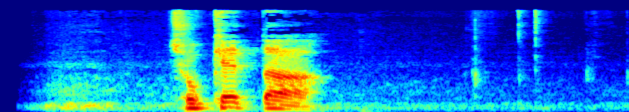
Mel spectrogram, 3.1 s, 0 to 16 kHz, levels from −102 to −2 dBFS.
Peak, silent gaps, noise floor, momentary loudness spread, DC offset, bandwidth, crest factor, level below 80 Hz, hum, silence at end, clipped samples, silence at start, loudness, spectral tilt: 0 dBFS; none; -58 dBFS; 16 LU; under 0.1%; 11.5 kHz; 18 dB; -56 dBFS; none; 1.55 s; under 0.1%; 0.85 s; -14 LUFS; -5.5 dB/octave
